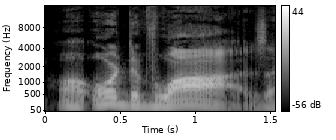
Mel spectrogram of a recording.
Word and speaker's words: hors d'oeuvres: Maybe Zack Snyder will get the hors d'oeuvres ready for you when you come in. – Hors d'oeuvres. – Hors d'oeuvres, I believe is how it's said.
